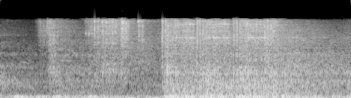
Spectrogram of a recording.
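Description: Film trailer sound effects played loudly over a hall's speakers: two surges of rushing noise, the second louder, over a heavy low rumble.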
